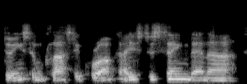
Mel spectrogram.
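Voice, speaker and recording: Young guy from northern india, nepali native, low tired voice, dry muffled call sound. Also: steady tone, moderate pace, no room sound. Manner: hesitant, many uh fillers. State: tired, worn voice. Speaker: cruise ship band singer. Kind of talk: casual interview chat.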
